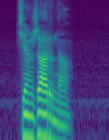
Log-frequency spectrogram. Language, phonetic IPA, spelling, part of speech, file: Polish, [t͡ɕɛ̃w̃ˈʒarna], ciężarna, noun / adjective, Pl-ciężarna.ogg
